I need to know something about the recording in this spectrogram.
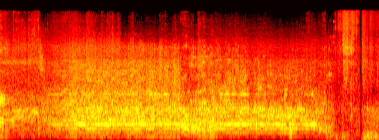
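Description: A leaf blower roars steadily.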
